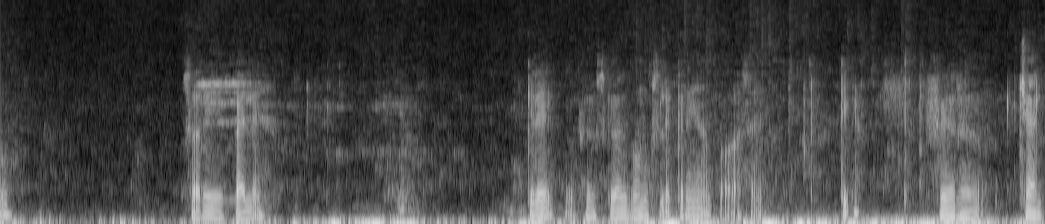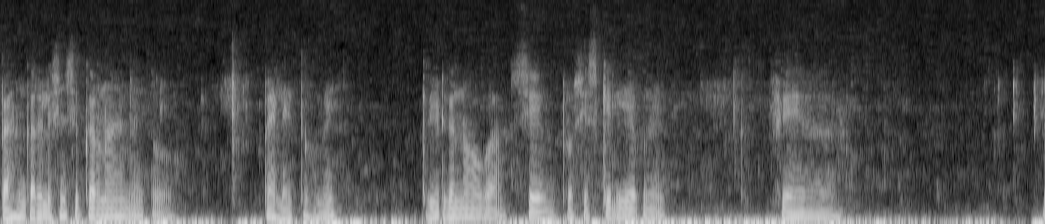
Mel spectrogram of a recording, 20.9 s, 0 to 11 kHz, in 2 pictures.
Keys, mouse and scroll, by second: 3.1 alt+Num_Lock, 3.2 alt+right click, 5.1 click, 7.7 scroll down 1, 7.9 right click, 8.2 scroll down 1, 8.4 right click, 9.8 scroll up 1, 10.9 click, 11.1 right click, 12.7 a, 13.0 scroll up 1, 13.2 right click, 14.0 scroll up 1, 15.5 click, 17.8 right click, 18.3 scroll up 1, 18.6 scroll down 1, 18.9 right click, 19.3-19.6 scroll up 1, 20.7 b.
